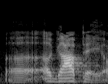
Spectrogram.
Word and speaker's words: agape: Agape, or agape as some pronounce it.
